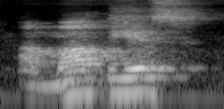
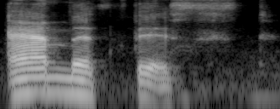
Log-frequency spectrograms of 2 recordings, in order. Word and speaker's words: amethyst: How you pronounce this? Is it Amotheus? Salakia, sir. It's amethyst.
